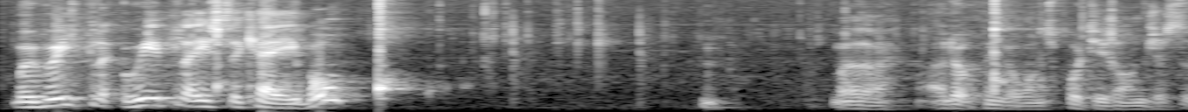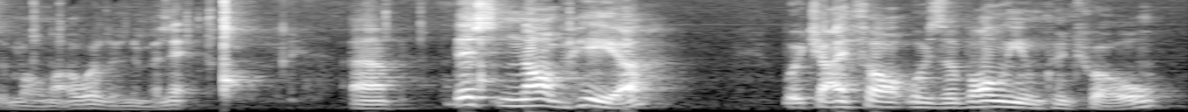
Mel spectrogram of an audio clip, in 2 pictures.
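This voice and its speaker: A man's voice: medium pitch, a little hiss or hum. A British man, a radio hobbyist, explaining his equipment in a casual, rambling show-and-tell with wry, self-deprecating asides. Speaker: radio hobbyist video maker.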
